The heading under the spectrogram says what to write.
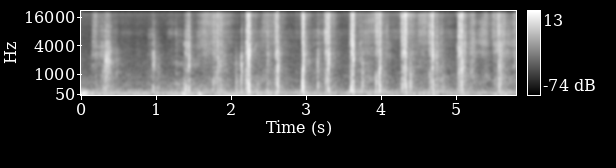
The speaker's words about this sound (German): Also in meiner Straße sind in der Regel recht wenig Autos, die langfahren. Aber leider sind schon ein paar langgefahren, deswegen ist die Straße selbst schon recht matschig. Das hört man auch.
